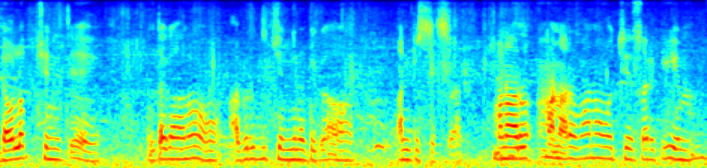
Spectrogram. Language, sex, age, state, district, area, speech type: Telugu, male, 18-30, Telangana, Khammam, urban, spontaneous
